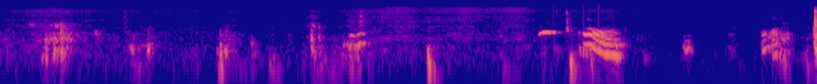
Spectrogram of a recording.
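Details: Cavalier King Charles Spaniel puppies on a split-screen live stream from a litter room in the US, on a chilly Monday morning near Halloween with three nursing mothers. Brief high squeaks and whines come in scattered bursts, including a rising-then-falling squeal near four seconds.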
